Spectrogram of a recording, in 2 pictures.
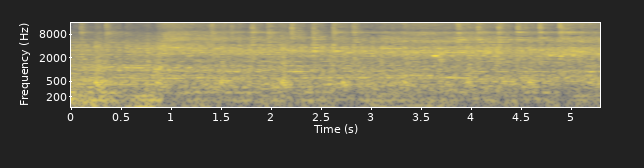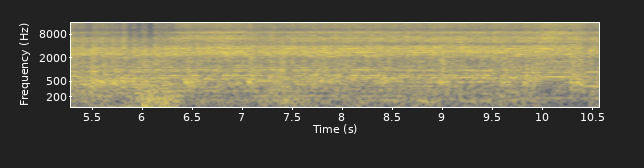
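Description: Live heavy metal band playing loud, with distorted electric guitars and a pounding drum kit, in an instrumental passage without singing.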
